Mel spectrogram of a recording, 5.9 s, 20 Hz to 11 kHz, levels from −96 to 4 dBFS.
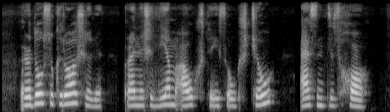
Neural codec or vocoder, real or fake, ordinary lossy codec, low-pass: codec, 16 kHz in and 24 kHz out, 2.2 kbps, FireRedTTS-2 codec; fake; AAC, 64 kbps; 9.9 kHz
